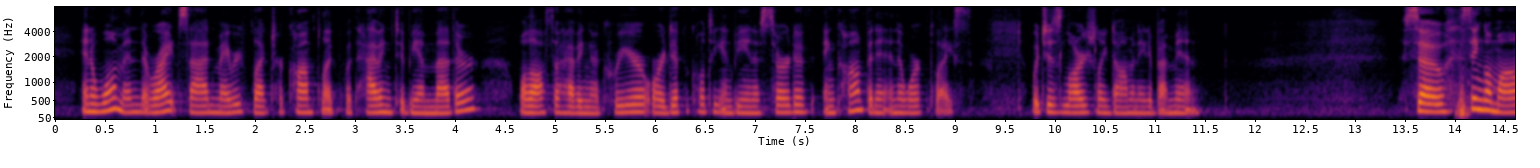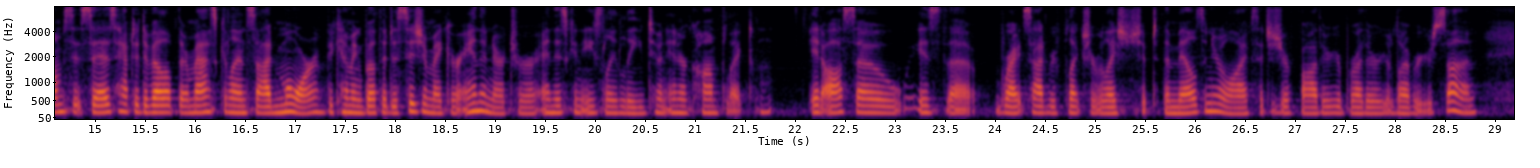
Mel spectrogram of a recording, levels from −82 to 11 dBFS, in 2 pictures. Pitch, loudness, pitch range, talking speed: 185 Hz, -26 LUFS, 175-200 Hz, 190 wpm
